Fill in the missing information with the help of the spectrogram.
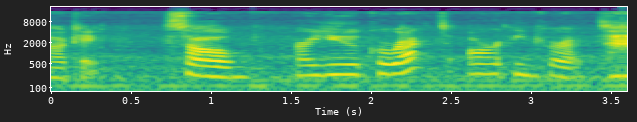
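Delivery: ordinary talk, nothing marked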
